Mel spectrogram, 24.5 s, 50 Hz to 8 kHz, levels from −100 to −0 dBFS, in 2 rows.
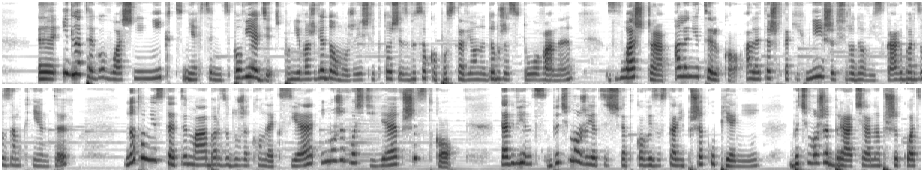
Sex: female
